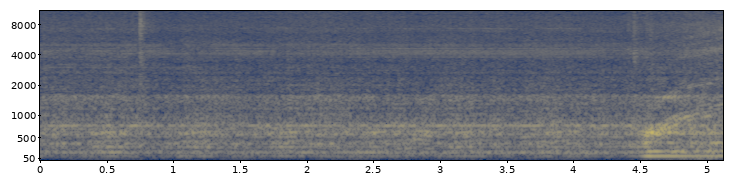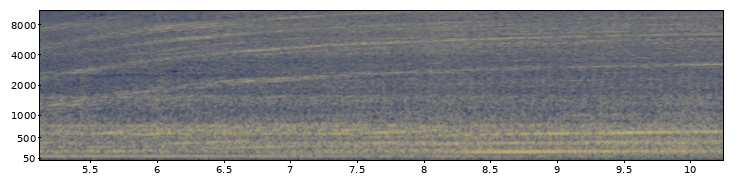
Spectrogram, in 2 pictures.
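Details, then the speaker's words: Hotpoint 9530 Electronic 1000 Plus, Programme 4 50°C coloured synthetics, polyester/cotton load: the final short spin climbs. Drum whir rises steadily in pitch, with no thumping or grinding; normal final spin. "Of course, we don't shoot up to speed just yet, though. Your machine just around reach 1,000, but try to go as fast as you can go."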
